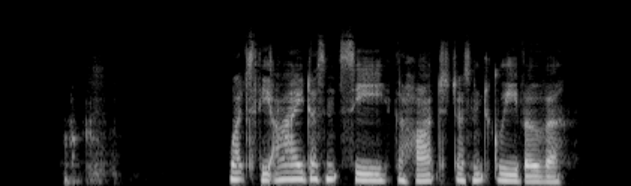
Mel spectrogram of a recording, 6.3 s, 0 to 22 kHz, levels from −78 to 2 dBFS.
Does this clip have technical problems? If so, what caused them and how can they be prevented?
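No, there are no technical problems to report here.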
